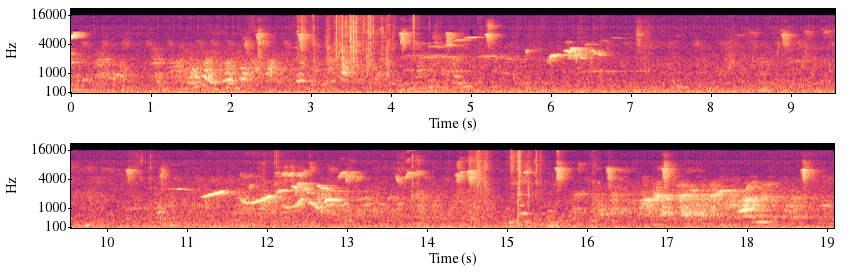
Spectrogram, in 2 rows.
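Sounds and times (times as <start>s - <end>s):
songbird whistled notes: 10.8s - 13.2s.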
